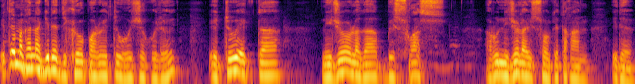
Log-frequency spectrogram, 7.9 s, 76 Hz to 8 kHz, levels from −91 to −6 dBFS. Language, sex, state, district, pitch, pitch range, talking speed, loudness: Nagamese, male, Nagaland, Kohima, 125 Hz, 110-140 Hz, 160 wpm, -19 LUFS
